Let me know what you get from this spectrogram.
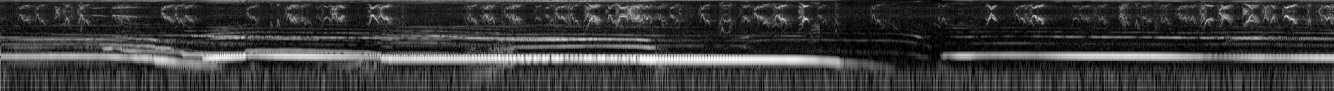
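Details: Gray wolf; chorus howl; communication between wolves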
